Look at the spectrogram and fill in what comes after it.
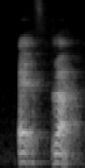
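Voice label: "ekstrak", Malay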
